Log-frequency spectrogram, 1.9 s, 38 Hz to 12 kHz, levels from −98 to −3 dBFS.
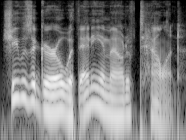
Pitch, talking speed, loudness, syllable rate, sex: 130 Hz, 290 wpm, -16 LUFS, 6.9 syllables/s, male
